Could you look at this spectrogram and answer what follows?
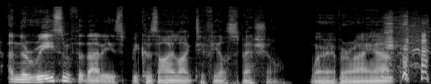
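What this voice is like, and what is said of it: English accent. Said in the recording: “I've gotten more than one free coffee because of this accent when I'm in the States ... to emphasize my Englishness to an American person”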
